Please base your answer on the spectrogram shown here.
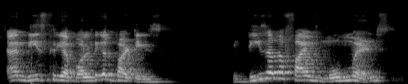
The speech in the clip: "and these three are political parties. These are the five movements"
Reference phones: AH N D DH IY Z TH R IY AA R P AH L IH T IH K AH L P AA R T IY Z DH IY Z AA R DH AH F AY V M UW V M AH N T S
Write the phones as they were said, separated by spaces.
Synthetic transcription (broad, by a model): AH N D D IY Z T R IY AA R P AH L IH T IH K AH L P AA R T IY Z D IY Z AA R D AH F AY V M UW V M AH N T S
